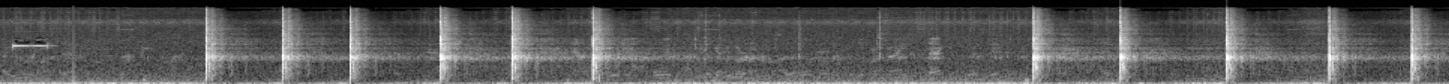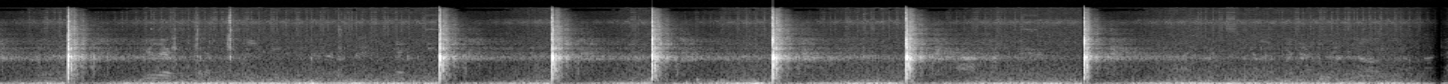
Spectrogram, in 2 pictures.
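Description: A shot timer's short electronic start beep, then a handgun fired in about eighteen single shots, grouped in three strings of six with pauses of about four seconds between strings.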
